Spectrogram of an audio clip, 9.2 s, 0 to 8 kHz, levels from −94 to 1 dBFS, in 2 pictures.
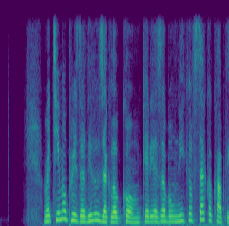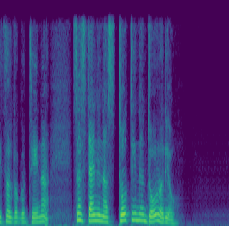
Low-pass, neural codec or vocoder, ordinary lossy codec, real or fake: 7.2 kHz; codec, 16 kHz in and 24 kHz out, 0.4 kbps, LongCat-Audio-Codec, two codebook decoder; none; fake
